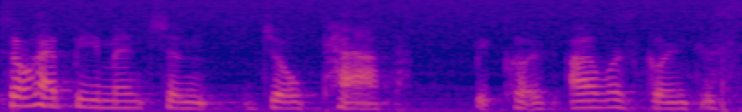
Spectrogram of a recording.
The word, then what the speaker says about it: Papp: I forgot, but I'm so glad I was even wondering, how do you pronounce P-A-P-P? Pap or Pop? Pap. Pap. And what can you give any sensible advice to budding playwrights?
